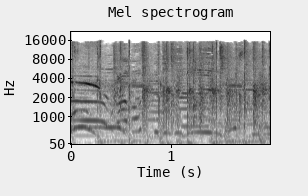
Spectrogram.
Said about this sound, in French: mesdames et messieurs, veuillez applaudir.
